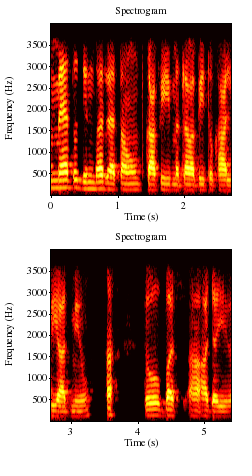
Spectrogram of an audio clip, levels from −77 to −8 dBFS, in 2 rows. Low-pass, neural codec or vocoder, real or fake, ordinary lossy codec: 3.6 kHz; none; real; none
